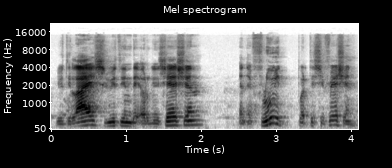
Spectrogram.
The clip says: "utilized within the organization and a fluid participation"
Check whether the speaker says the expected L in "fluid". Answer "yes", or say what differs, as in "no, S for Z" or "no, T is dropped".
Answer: yes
